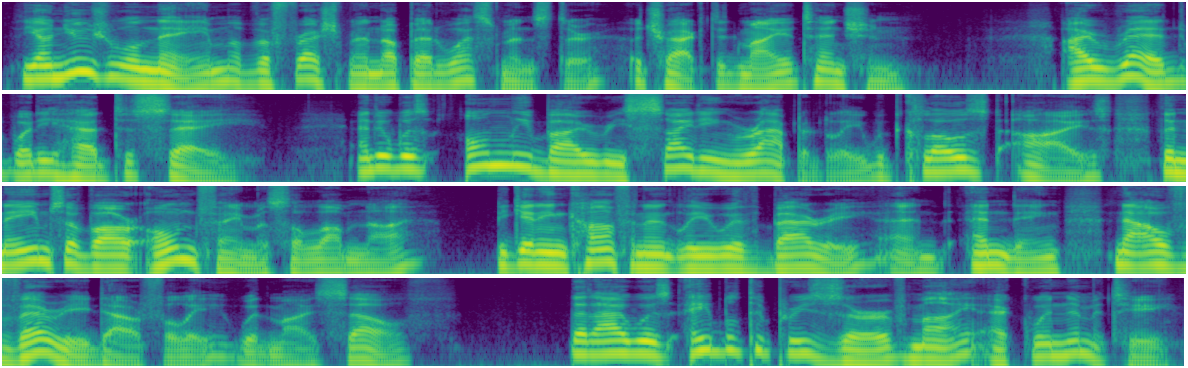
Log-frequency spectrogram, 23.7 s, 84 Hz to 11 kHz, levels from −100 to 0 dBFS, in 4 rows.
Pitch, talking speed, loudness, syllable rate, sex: 125 Hz, 140 wpm, -18 LUFS, 4.5 syllables/s, male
